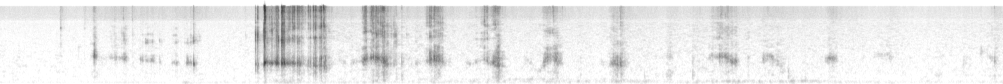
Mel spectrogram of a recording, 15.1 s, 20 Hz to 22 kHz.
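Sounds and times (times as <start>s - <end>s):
chips crunching while chewed: 3.8s - 7.6s, 8.2s - 8.5s, 10.6s - 11.8s.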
